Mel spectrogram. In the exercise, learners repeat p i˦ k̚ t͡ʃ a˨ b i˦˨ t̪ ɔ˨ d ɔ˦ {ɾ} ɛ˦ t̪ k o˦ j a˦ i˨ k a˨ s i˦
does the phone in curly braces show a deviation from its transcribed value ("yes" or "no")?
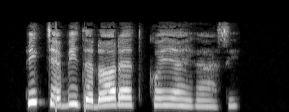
no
